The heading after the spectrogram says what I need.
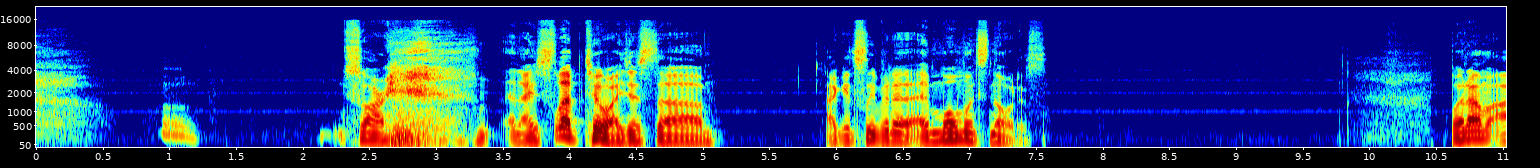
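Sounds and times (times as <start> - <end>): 
person yawning: 0.9 - 1.2
speech: 2.3 - 5.2, 5.9 - 7.6, 10.6 - 11.0.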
